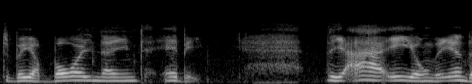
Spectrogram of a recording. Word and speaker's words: Ebbie: course first and foremost my name really is ebby and it really is spelled e-b-b-i-e do you remember a song that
